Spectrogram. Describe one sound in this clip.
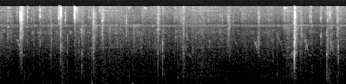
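Footsteps crunch on a dirt trail among dry leaves and twigs.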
